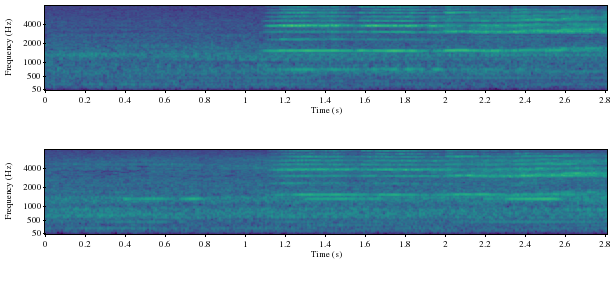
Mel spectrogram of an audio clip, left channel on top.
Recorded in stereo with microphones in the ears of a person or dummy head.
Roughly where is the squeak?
Left.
